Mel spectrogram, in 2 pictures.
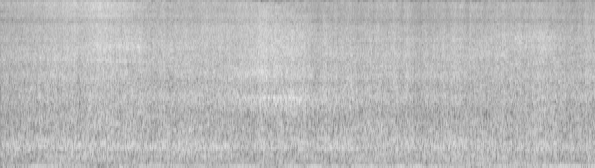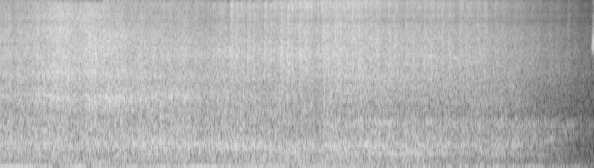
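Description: A Belgrano Sur suburban train in Buenos Aires runs on meter-gauge track, giving a steady, loud rumble with low rolling roar and rail noise that holds throughout and tapers slightly at the end.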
